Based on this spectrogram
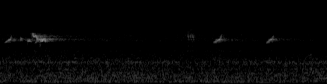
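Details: Oriental hobby (Falco severus) at Dalat, Vietnam, on October 6, 2018, gives thin, high, sharp notes: a quick cluster at first, then two single chips about half a second apart, over a steady hiss.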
